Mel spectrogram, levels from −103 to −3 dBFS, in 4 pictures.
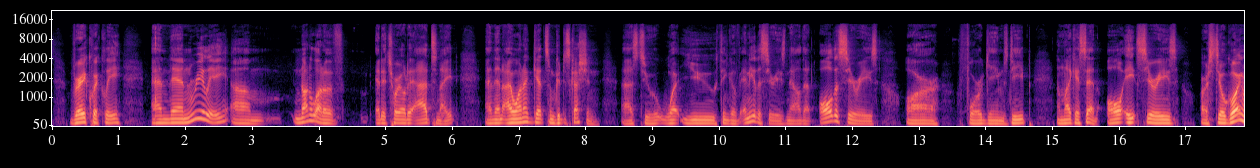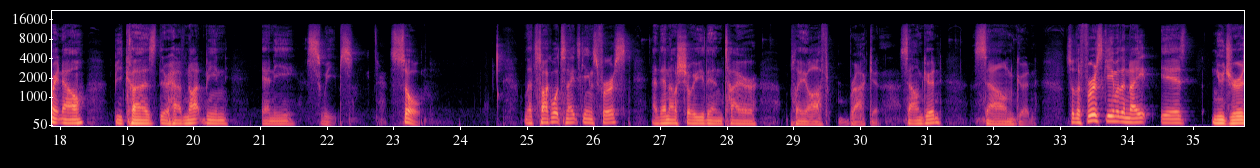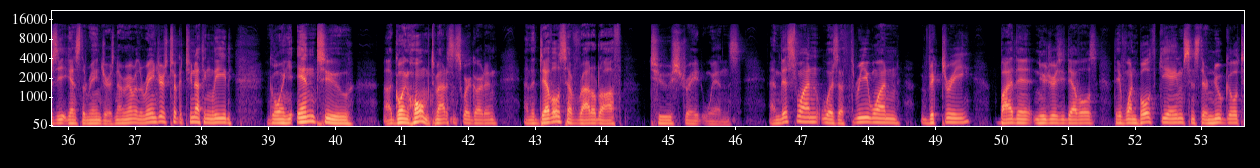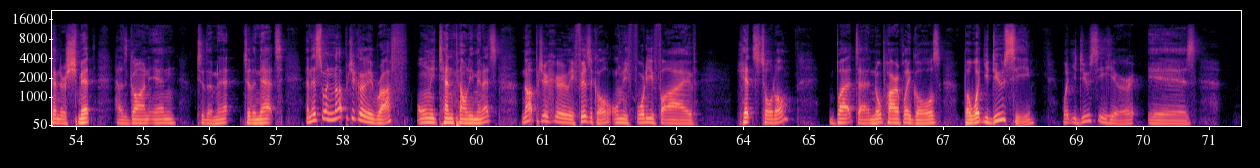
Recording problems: none

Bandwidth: 13.5 kHz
